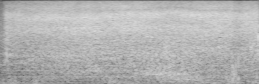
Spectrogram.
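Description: Water spraying onto a car during a wet coating wash test, a steady close-up hiss of spray that runs unbroken and loud from start to finish.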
